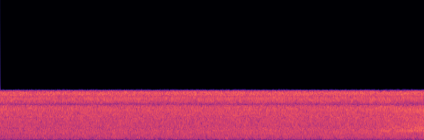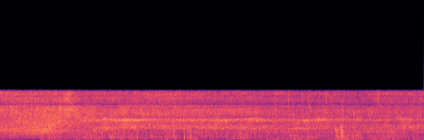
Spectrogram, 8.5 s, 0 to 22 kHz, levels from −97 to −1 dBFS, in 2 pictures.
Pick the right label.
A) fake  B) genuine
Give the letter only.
B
